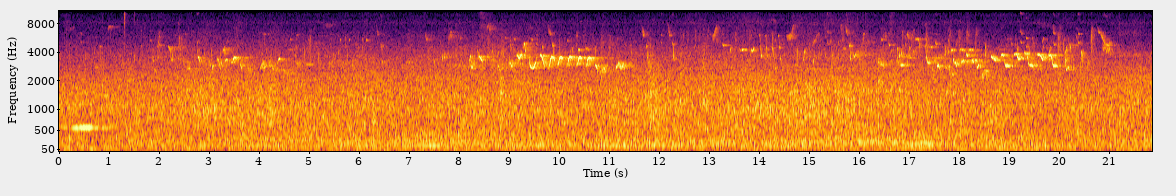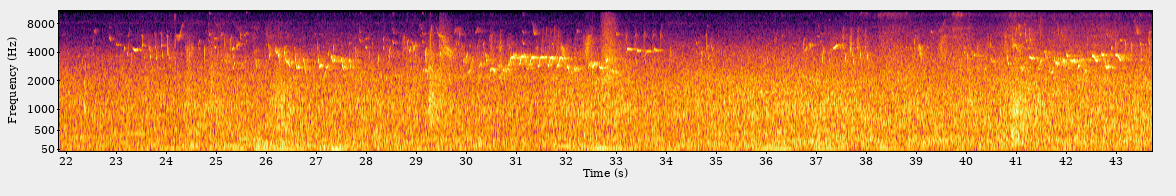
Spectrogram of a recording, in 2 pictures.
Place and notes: L'Aquila, Villa Comunale - 2017-05-22 10-Villa Comunale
